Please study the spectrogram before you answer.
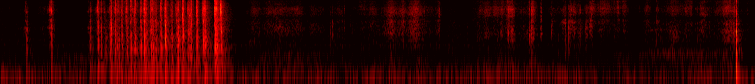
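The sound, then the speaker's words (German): Playing cards are shuffled by hand. A quick riffle gives a dense rattle of clicks lasting about a second, followed by soft rustling and a single sharp tap near the end. The whole sequence is faint, with no talk. “Noch ganz sanft nochmal durch die Hände gleiten beim Mischen.”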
